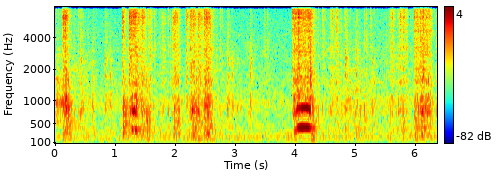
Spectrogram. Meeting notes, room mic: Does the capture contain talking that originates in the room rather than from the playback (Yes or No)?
No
